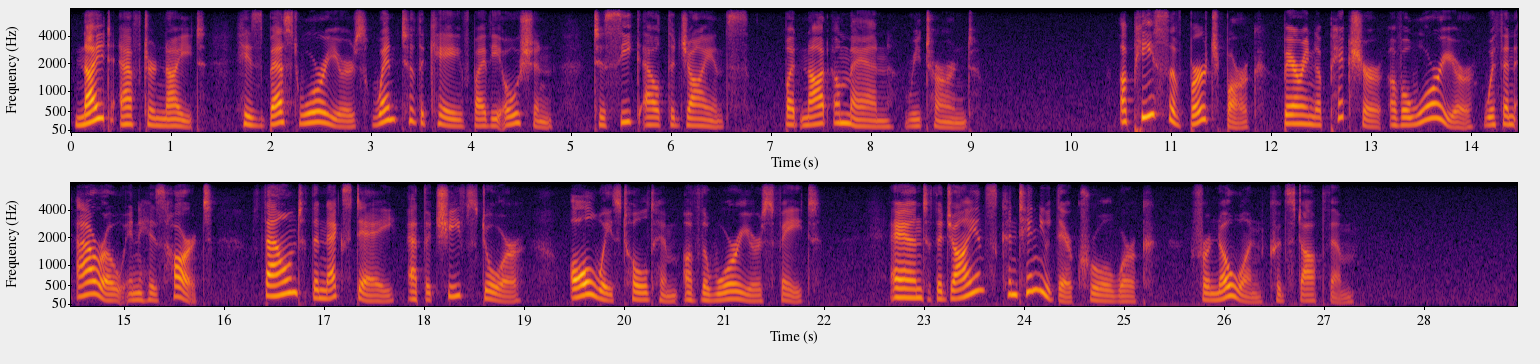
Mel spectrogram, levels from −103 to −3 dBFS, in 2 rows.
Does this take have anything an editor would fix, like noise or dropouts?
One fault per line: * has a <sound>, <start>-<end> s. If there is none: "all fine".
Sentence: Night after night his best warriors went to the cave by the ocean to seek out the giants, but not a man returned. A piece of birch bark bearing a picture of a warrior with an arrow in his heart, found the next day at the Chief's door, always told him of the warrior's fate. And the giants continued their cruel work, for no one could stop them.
all fine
